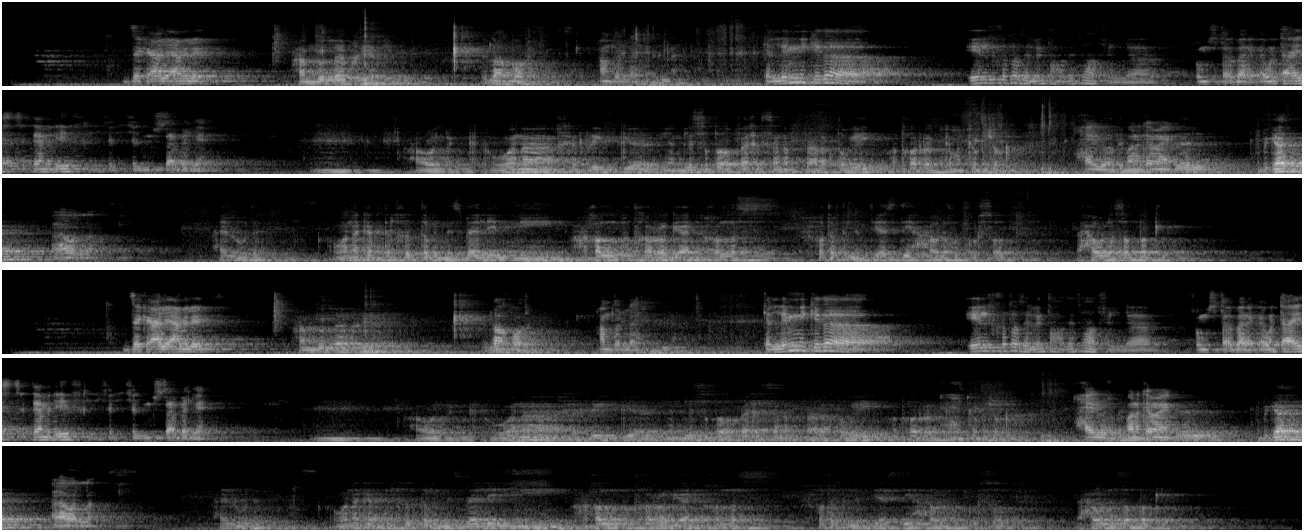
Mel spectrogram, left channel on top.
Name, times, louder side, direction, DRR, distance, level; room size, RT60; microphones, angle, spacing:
voice 1, 1.2-2.1 2.7-2.8 4.9-5.3 5.9-6.4 7.6-8.9 9.6-11.6 11.9-15.1 22.4-22.6 23.7-24.7 26.5-26.9 31.3-31.5, right 3 dB, 30° right, 7 dB, 0.6 m, -28 dB
voice 2, 2.9-3.9 4.8-5.2 6.3-6.7 7.1-7.4 16.1-16.5 17.1-17.5 17.8-23.6 24.0-24.4 24.7-25.0 25.5-26.0 28.1-28.6 29.3-33.7 33.9-36.2 36.7-37.6, left 1 dB, 70° left, 3 dB, 1.2 m, -29 dB
14.5 x 13.0 x 2.7 m, 2.2 s
head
